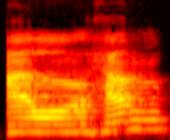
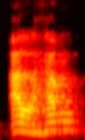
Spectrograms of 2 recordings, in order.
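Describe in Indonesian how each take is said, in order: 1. Huruf 'l' ditahan sebentar sebelum lanjut. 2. Huruf 'l' diucapkan cepat tanpa ditahan sama sekali. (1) "Jadi ditahan sedikit" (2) "jangan alham, jangan buru-buru"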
